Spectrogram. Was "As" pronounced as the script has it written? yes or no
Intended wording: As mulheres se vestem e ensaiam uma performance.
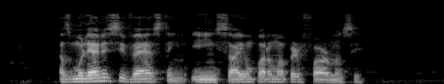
yes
